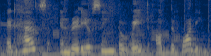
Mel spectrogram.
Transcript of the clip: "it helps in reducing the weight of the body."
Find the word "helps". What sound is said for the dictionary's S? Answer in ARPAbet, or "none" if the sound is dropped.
S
